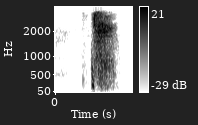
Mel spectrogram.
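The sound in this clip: A single sharp human sneeze, introduced by a short faint intake and then bursting out loud and noisy for about half a second before cutting off abruptly into silence.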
